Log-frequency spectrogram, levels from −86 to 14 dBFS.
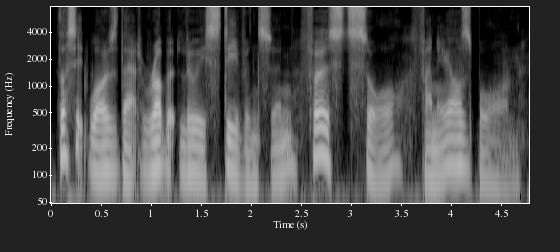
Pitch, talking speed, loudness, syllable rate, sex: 110 Hz, 140 wpm, -21 LUFS, 3.8 syllables/s, male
